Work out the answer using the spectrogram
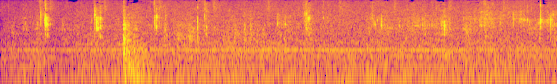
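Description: Wet chewing and mouth clicks from a person eating soft lobster meat, over a faint steady hum.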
